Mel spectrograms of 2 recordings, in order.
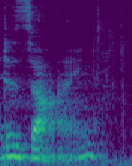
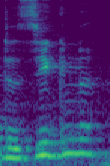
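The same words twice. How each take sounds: First: No g sound is heard before the n. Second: A g sound is pronounced before the n. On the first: The speaker calls it right. "the g is silent" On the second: The speaker calls it wrong. "We don't say"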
